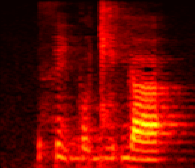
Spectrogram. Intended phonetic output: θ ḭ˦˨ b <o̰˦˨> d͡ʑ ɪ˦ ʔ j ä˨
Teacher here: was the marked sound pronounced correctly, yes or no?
yes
